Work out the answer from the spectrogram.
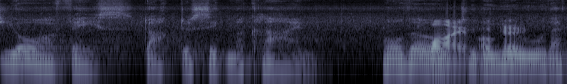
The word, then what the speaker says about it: Klim: Sigma Climb. Although Climb, to the okay. you that's behind it now, it's your face 45 years from now. Zero, the mastermind of the AB project. It's actually pronounced like climb, but that's cement.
